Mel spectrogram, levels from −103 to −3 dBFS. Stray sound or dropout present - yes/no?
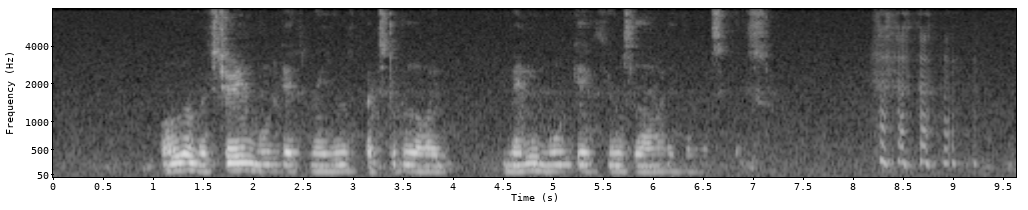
yes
